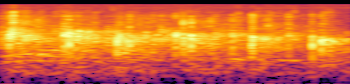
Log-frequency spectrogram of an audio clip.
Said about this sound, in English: Give Jesus another big hand clap.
